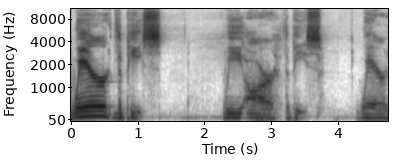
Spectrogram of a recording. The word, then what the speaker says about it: Wear the Peace: The company is called Wear the Peace. We are the peace. Wear the peace. Okay. But it's spelled W-E-A-R.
